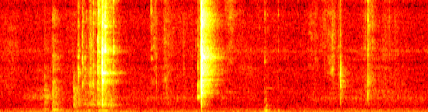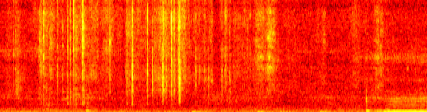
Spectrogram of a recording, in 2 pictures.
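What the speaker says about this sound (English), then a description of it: "I'm just gonna cut a piece." Scissors cut a piece of craft material for a tie-dye project, a couple of sharp snips followed by soft rustling and small handling clicks, close and fairly quiet, with no talking.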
